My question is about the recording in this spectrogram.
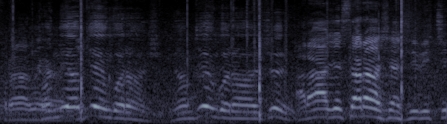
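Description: A voice chanting in short repeated syllables. Three sharp knocks cut through it in the first part.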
